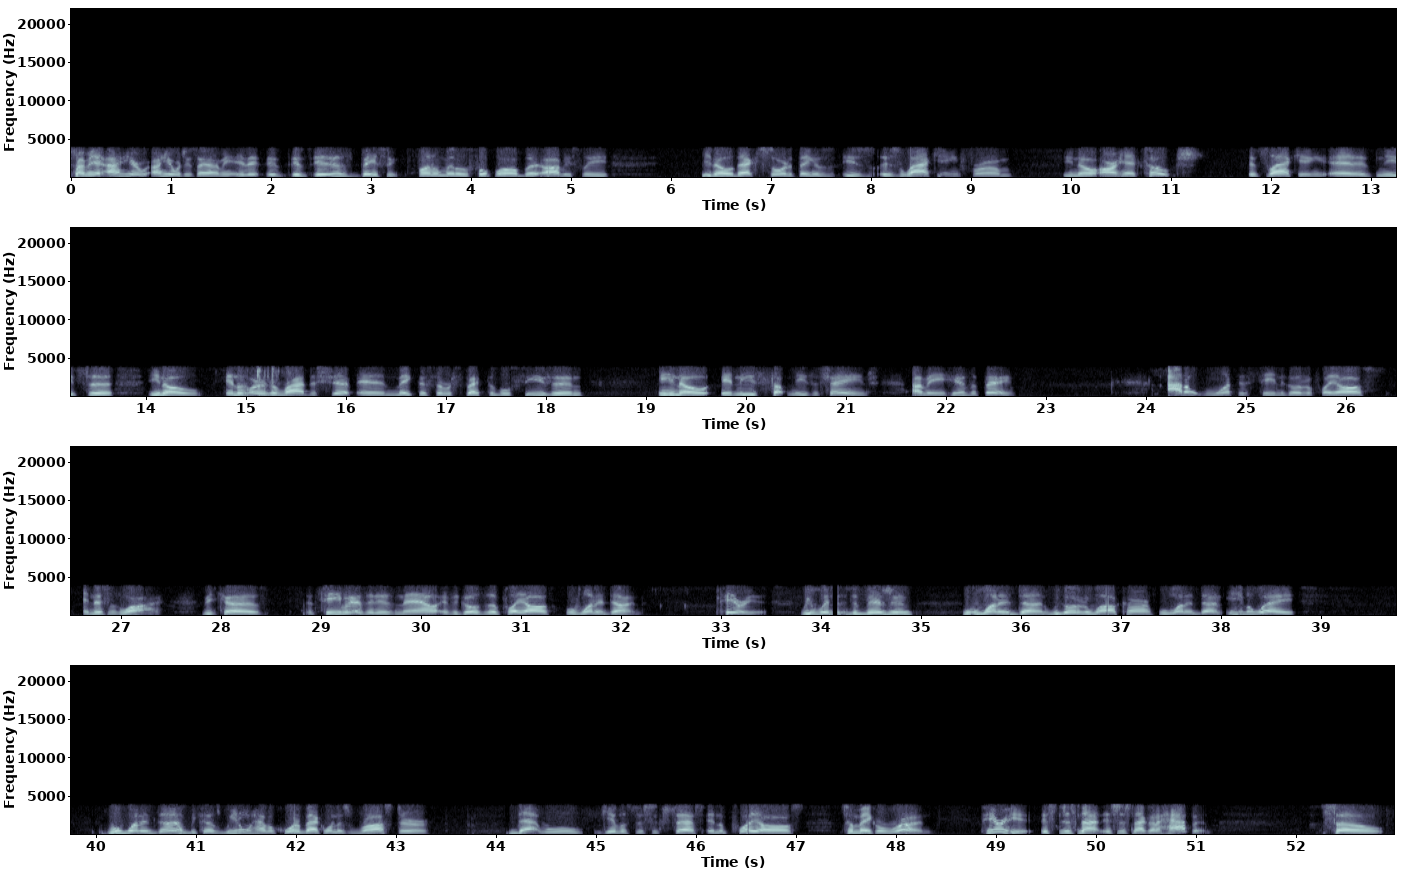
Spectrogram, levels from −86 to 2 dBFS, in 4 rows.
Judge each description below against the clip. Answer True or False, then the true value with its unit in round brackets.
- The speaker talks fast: False (180 wpm)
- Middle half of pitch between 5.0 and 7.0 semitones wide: True (5.6 semitones)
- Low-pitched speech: False (165 Hz)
